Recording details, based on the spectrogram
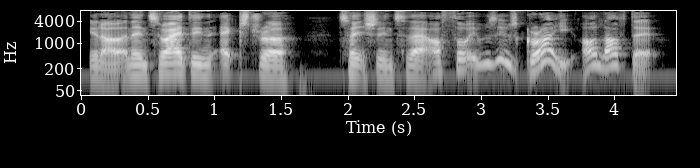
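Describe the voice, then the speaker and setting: Bright-voiced, lively man. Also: mid-range voice, quick pace. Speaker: podcast co-host. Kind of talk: casual review chat about audio dramas.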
